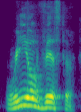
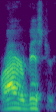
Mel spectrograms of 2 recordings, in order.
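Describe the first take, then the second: First: The first word sounds like 'ree-oh'. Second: The first word sounds like 'rye-er'. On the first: "I got to say this right" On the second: "they all say around that area they say they call it"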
